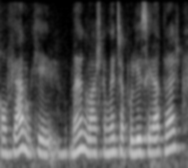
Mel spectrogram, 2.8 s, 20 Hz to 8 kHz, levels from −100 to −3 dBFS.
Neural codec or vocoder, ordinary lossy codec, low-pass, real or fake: codec, 16 kHz, 4 kbps, FreqCodec, smaller model; none; none; fake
